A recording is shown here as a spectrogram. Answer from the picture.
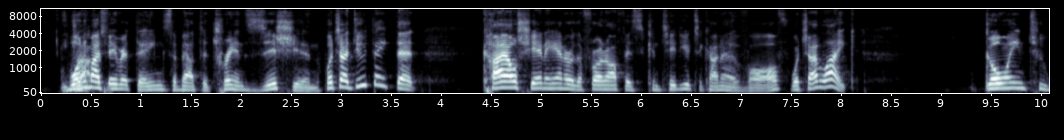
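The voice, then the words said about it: Strained, not-yet-recovered voice. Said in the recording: “My voice is still not recovered from the draft weekend”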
